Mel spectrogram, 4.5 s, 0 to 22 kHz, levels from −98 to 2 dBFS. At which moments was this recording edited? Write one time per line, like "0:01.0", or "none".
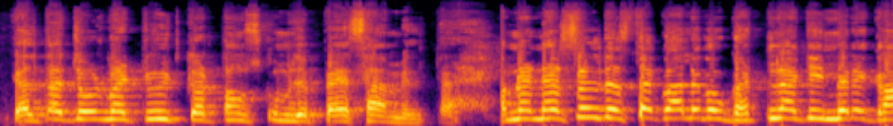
0:02.5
